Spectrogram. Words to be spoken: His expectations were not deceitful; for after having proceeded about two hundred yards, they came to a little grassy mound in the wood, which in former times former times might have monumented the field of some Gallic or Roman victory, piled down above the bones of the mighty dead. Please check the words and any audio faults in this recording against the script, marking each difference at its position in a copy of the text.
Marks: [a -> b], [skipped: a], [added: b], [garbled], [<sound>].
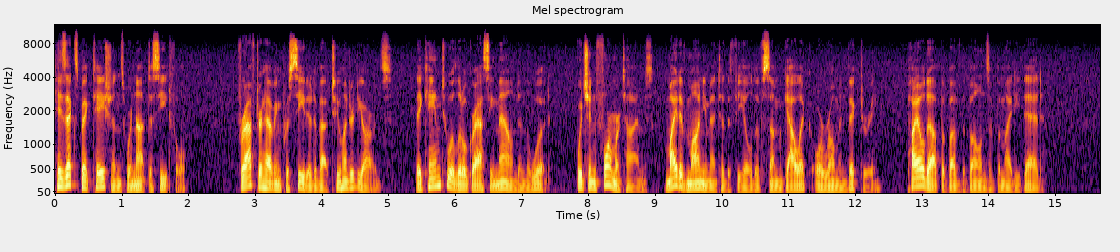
His expectations were not deceitful; for after having proceeded about two hundred yards, they came to a little grassy mound in the wood, which in former times [skipped: former times] might have monumented the field of some Gallic or Roman victory, piled [down -> up] above the bones of the mighty dead.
